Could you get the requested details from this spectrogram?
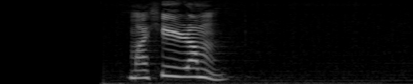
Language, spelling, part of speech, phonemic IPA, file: Tamil, மகிழம், noun, /mɐɡɪɻɐm/, Ta-மகிழம்.ogg
- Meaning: bullet wood (Mimusops elengi)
